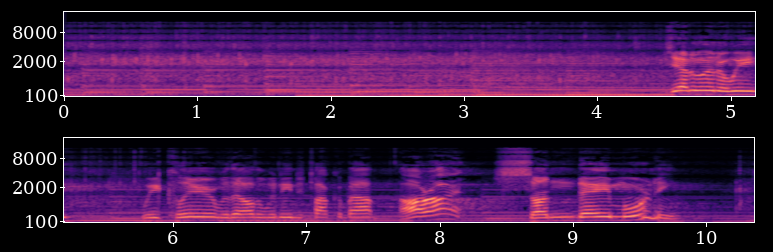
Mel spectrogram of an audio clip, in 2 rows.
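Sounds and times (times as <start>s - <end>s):
audience applauding: 0.0s - 6.5s
speech: 4.5s - 10.3s.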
